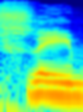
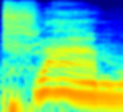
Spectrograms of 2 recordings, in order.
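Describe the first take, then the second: First: The word is pronounced as English 'flame'. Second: The word is pronounced as French 'flamme'.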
